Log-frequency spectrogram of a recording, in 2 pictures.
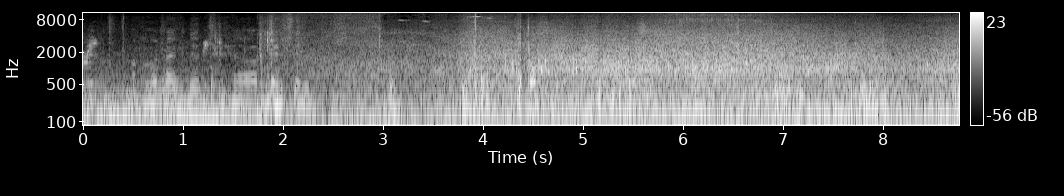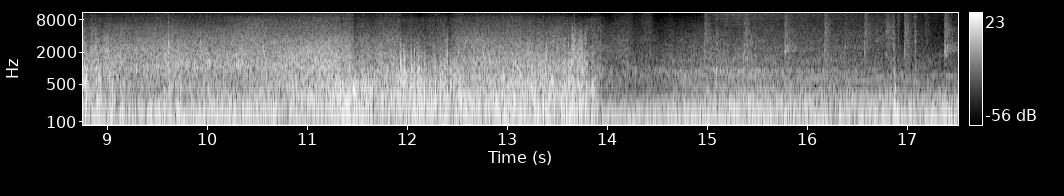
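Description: Road and wind noise inside a moving car, a steady low rumble that swells to a loud rush from about four seconds in and drops back about two seconds before the end.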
